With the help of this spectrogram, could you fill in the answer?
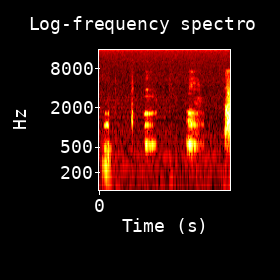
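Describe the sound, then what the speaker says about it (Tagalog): Puppies bark in a handful of short, sharp yips spaced across two seconds, close by and fairly loud, with no voices between them. "mga aso po yun, sir. Aso. Tumatahol, oh."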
